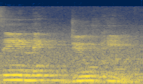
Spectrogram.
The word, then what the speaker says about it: synecdoche: Pronounced synecdoche.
